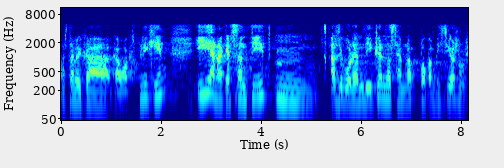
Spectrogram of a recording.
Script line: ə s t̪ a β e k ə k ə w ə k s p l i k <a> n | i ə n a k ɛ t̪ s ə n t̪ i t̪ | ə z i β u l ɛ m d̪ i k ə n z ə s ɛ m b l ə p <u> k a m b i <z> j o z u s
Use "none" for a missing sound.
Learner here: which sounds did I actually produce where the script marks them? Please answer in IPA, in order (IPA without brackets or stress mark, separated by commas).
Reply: i, ɔ, s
